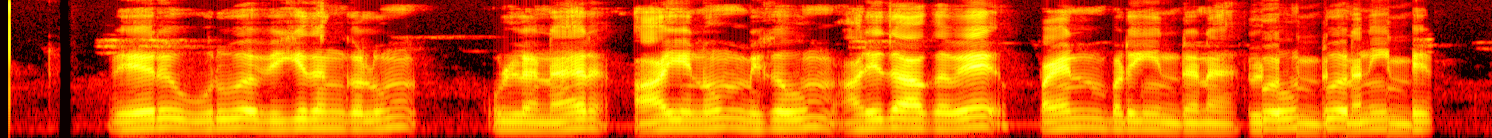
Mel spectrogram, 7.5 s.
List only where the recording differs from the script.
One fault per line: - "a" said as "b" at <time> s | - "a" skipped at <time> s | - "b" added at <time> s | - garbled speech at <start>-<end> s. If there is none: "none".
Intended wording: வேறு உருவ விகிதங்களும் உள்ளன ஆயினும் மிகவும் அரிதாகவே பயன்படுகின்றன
- garbled speech at 6.2-7.2 s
